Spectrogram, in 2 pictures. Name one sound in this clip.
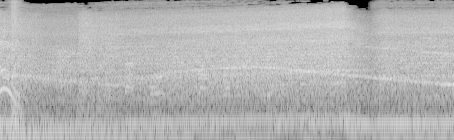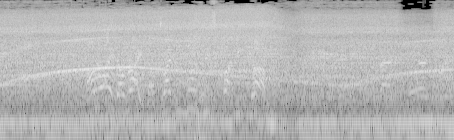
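A car engine hums steadily as it speeds along.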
